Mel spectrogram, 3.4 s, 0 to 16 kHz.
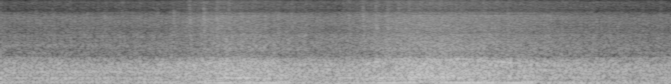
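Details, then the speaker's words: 1973 VW Squareback Type 3 air-cooled flat-four, first start-up after new points, plugs, wires, injectors, starter, fuel lines and vacuum hoses, with valves and timing adjusted. Steady, smooth low thrum, idling slightly high; possible vacuum leak. Healthy, normal idle. "But it's sounding pretty good, and it's sounding pretty healthy. So Very healthy."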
